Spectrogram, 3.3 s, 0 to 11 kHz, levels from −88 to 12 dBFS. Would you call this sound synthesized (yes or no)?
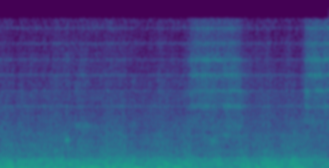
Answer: yes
